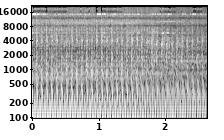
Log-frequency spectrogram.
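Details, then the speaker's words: Hotpoint WMXTF942P washing machine, rear cover off, spinning at full speed with a full load: heavy, fast rhythmic thumping and droning rumble with excessive vibration, likely from dry shock absorber dampers. "As you can see there, it's vibrating quite a bit at full speed with the full load."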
